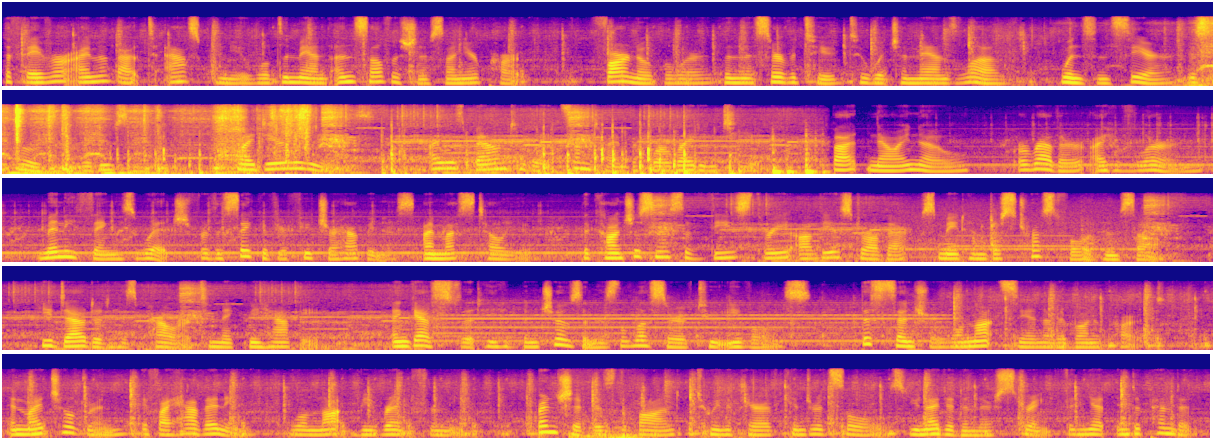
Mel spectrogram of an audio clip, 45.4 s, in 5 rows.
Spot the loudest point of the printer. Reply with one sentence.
The loudest moment of the printer is at 11 seconds.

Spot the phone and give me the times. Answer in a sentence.
You can hear the phone from 40.5 to 41.2 s.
